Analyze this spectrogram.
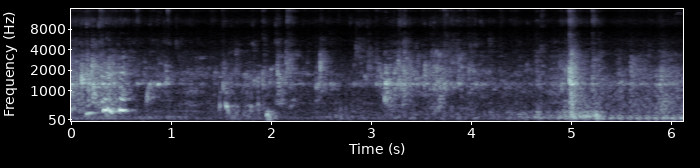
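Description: Shallow water splashing and sloshing as snakehead fish thrash in a tank and are grabbed by hand, with one sharp slap about five seconds in.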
